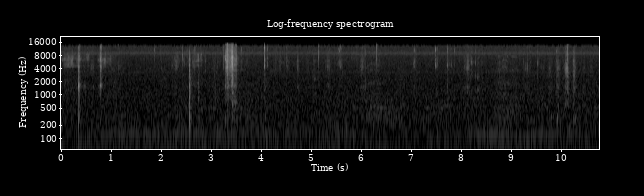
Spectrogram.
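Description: Near silence: faint room tone with a few small clicks and a brief scrape about three seconds in, from hand tools being handled while a metal tab is soldered onto 18650 cells. Diagonal cutters press the tab down under the soldering iron.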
